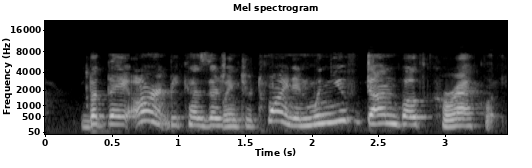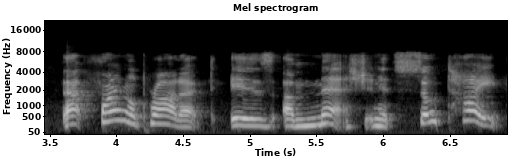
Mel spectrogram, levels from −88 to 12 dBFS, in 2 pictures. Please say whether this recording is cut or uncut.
cut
